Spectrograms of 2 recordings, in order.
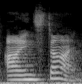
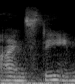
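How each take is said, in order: First: The last syllable rhymes with 'wine'. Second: The last syllable rhymes with 'seen'. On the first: The speaker calls it right. "I like Stein. Stein sounds better" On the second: The speaker calls it wrong. "That sounds ridiculous"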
